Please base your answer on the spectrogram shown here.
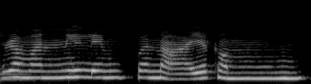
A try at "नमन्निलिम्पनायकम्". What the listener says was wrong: ब्रह्मन्नि नहीं, नमन, नमन्नि लिम्पनायकम्। नमन्नि लिम्पनायकम्।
